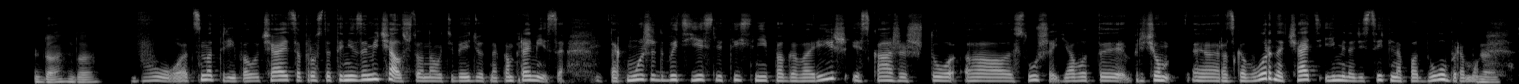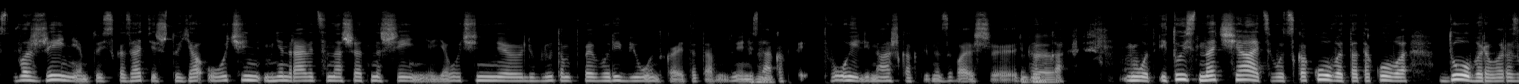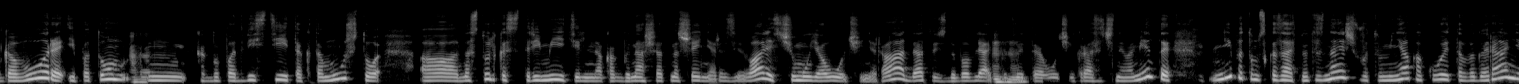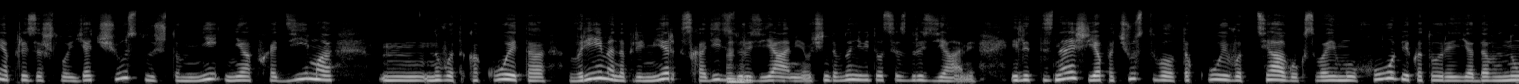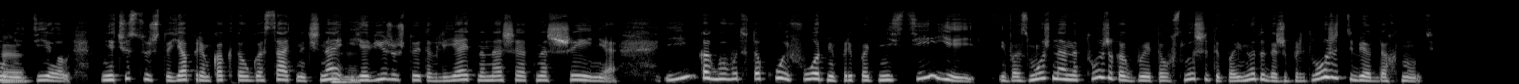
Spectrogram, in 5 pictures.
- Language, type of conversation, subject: Russian, advice, Как мне сочетать семейные обязанности с личной жизнью и не чувствовать вины?
- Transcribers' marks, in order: tapping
